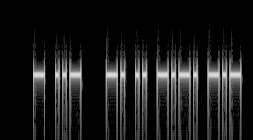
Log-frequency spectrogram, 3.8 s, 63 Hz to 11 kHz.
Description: Morse code, heard as a keyed tone, about 22 wpm, 700 Hz. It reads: TU NICK
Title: K1USN SST QSO Practice - 22wpm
